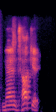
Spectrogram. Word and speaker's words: Nantucket: Ok, entre 1984 y 1989 hubo un trabajo muy fuerte y estabas en una banda que se llamaba Nantucket. ¿Cómo se pronuncia? – Nantucket.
